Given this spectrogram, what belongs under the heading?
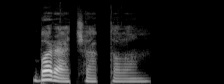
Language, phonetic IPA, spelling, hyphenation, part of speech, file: Hungarian, [ˈbɒraːt͡ʃːaːktɒlɒn], barátságtalan, ba‧rát‧ság‧ta‧lan, adjective, Hu-barátságtalan.ogg
- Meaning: unfriendly, unsociable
